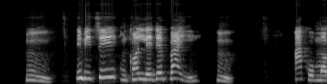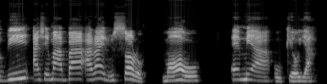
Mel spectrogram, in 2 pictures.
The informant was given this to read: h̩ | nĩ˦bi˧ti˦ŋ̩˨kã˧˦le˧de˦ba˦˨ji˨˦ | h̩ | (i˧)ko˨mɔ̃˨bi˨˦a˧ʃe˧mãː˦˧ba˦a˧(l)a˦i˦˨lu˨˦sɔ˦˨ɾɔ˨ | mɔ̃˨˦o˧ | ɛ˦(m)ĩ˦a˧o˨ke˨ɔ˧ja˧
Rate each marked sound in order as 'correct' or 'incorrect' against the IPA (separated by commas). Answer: incorrect, incorrect, correct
